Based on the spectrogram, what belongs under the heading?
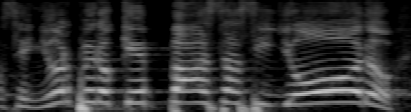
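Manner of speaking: queja fuerte y aguda a Dios; reclamo a gritos. Acted. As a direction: reclama gritando, en parodia. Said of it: "usted grita". (rezo gritado como reclamo)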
